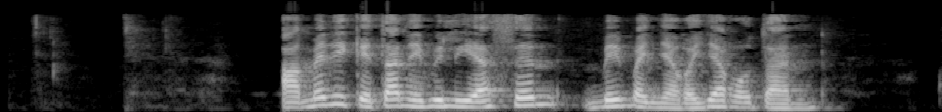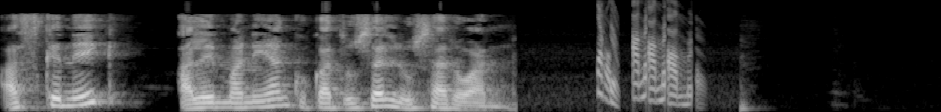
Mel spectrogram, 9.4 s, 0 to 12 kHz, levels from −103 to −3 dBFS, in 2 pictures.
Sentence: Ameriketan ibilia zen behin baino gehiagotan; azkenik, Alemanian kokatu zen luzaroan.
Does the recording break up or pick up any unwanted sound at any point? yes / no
yes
